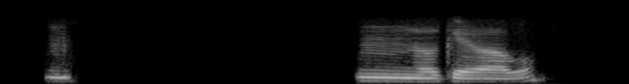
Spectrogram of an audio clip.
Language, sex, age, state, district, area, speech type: Telugu, male, 18-30, Telangana, Sangareddy, urban, conversation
